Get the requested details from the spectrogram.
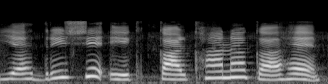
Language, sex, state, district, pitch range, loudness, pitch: Hindi, female, Jharkhand, Ranchi, 230-315 Hz, -14 LUFS, 245 Hz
